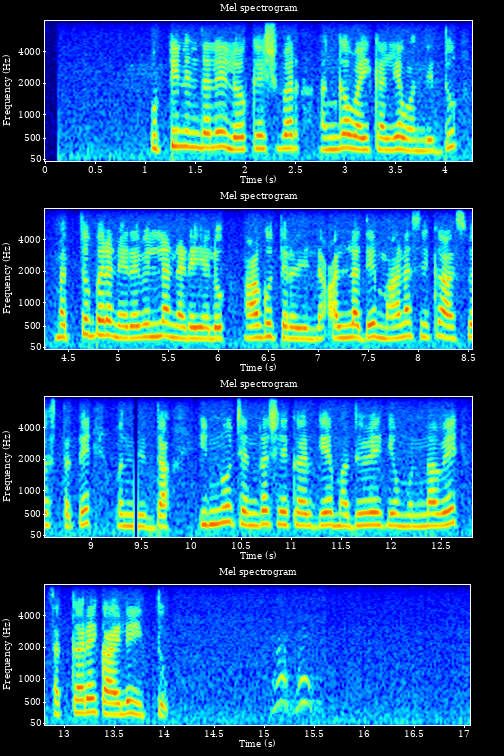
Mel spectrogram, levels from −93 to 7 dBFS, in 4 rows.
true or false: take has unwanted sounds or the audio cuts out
true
